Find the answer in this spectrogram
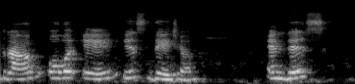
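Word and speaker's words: déjà: Another word with accent grave over A is deja. In this, first we have accent aigu over E, which is pronounced as A, and there will be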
